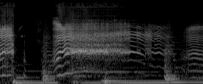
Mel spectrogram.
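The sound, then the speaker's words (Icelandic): A baby with infant colic cries in loud, strained wails. Several sustained cries follow one another with almost no break, the middle one rising to a higher, shriller pitch. “þá vitið þið líklega að henni fylgir alveg sérstakur grátur. Stöðugur grátur sem hræðilega sárt að hlusta.”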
